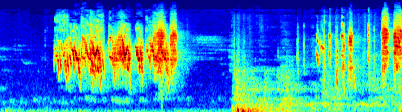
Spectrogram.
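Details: A happy budgie chatters in fast runs of high, buzzy chirps, pausing briefly before starting another rapid, warbling stream, with some low knocking in the background.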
